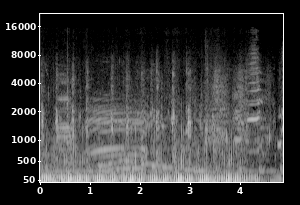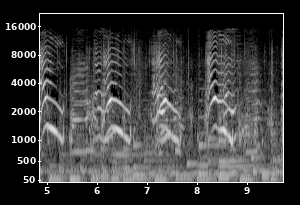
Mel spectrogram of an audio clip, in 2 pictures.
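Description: A cat meowing over background music: after about four seconds of a low, pulsing rumble, a series of loud meows, each rising then falling in pitch, comes about once a second.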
